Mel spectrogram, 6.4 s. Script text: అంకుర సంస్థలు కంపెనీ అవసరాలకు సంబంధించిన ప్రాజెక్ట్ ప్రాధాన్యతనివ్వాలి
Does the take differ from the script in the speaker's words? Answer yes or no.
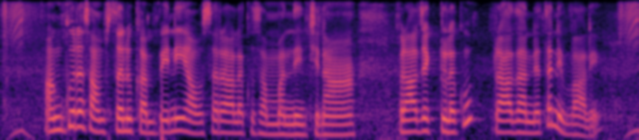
yes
